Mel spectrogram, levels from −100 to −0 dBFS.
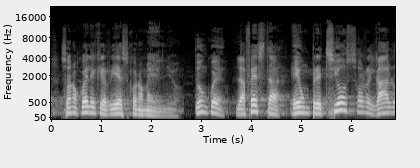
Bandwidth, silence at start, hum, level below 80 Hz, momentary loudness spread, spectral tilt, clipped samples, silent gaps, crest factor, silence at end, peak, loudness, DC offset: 12.5 kHz; 0.05 s; none; -60 dBFS; 8 LU; -7.5 dB/octave; under 0.1%; none; 16 dB; 0 s; -8 dBFS; -25 LUFS; under 0.1%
